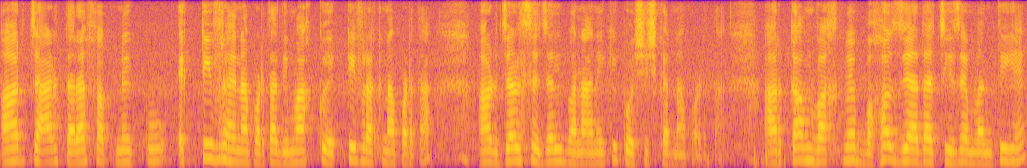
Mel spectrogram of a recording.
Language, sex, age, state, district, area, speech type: Urdu, female, 30-45, Telangana, Hyderabad, urban, spontaneous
